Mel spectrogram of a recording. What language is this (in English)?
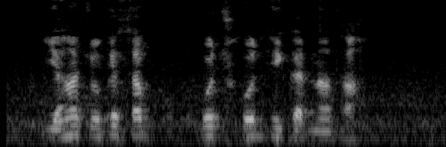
Urdu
